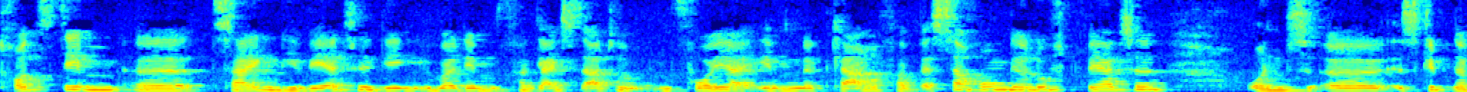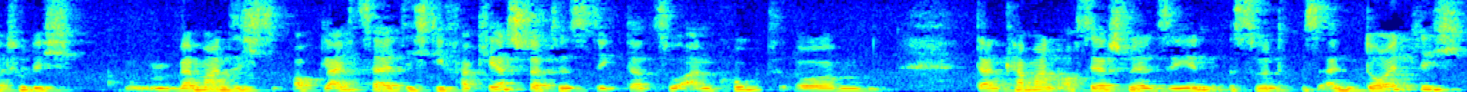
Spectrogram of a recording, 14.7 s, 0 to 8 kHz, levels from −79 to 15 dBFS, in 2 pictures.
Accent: German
